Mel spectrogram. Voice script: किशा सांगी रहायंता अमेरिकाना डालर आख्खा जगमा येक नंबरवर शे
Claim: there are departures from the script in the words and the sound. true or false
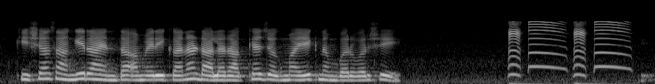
true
